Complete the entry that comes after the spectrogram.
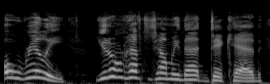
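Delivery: sarcastic angry retort; snippy retort. Retold or imitated. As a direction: snap back at the boss sarcastically. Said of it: "young Thomas says".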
